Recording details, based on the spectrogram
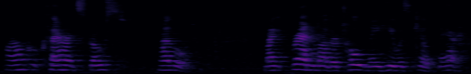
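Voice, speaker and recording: A woman's voice: medium pitch, steady tone, normal speed, fairly bright tone, close to an everyday voice. A woman playing a small, cheeky boy prince in a theatrical Shakespearean stage style. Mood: fearful. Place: theater stage before an audience. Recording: echoey distant stage, faint noise.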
